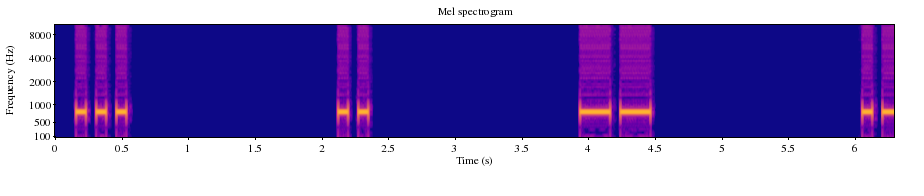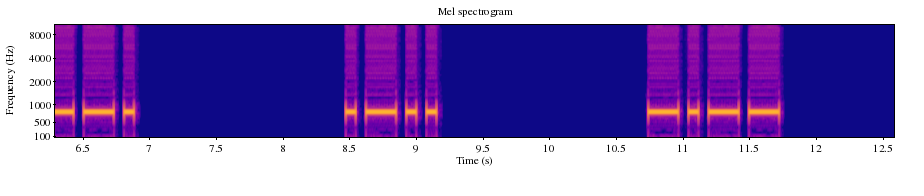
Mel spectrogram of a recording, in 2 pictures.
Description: Morse code, heard as a keyed tone, about 16 wpm, spaced as for 5 wpm, 800 Hz. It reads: SIMPLY
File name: CW Code Groups @5WPM / Technical Subjects / XL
